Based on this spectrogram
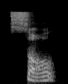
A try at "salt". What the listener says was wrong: Try to curve your O more. So instead of salt, sold.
